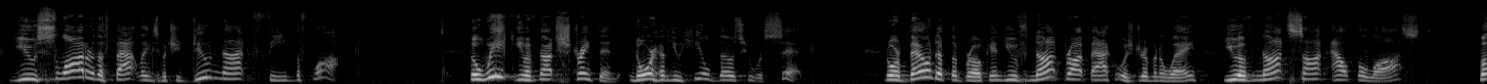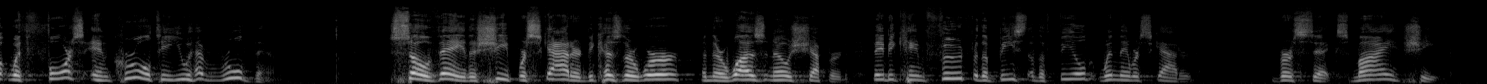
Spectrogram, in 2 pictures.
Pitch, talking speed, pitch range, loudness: 210 Hz, 175 wpm, 185-240 Hz, -30 LUFS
